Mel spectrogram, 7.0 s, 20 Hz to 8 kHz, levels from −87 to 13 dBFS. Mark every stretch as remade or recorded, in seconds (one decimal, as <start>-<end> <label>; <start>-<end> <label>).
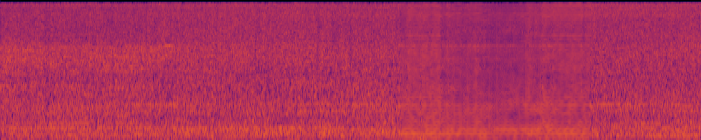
0.0-4.0 recorded; 4.0-5.9 remade; 5.9-7.0 recorded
